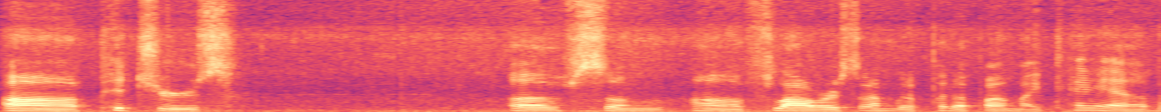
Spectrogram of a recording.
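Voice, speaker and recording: At a fairly slow pace, a woman speaks with fairly even intonation and long, frequent pauses. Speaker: vlogger. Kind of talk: casual vlog. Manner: soft-spoken, talking low; halting, many fillers.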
